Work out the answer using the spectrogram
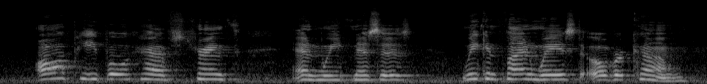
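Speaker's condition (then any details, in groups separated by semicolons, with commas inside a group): Cerebral palsy; has worked on speaking skills, more confident speaking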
